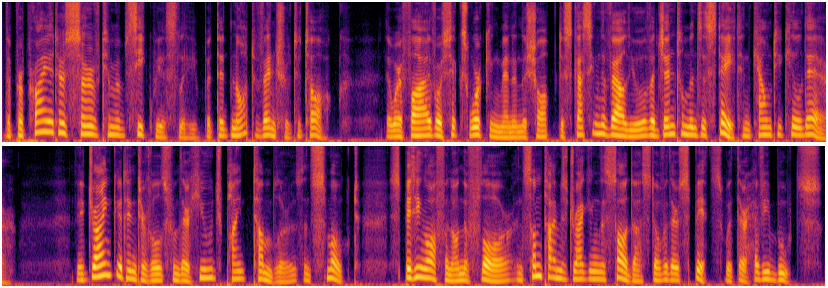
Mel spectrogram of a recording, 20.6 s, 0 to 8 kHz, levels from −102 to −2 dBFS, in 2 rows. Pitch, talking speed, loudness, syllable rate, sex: 145 Hz, 170 wpm, -20 LUFS, 5.1 syllables/s, male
